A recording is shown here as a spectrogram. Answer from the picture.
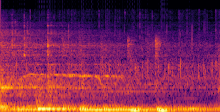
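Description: Live rock band playing an instrumental passage with no vocals: bass guitar and drums, with a single guitar note held for about a second and kick-drum thumps in the second half.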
